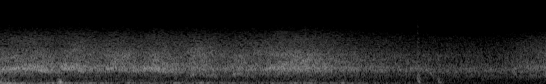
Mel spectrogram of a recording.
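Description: A large stadium crowd in a college football video game, Maryland against Ohio State, roars in a broad, constant wash of cheering just before kickoff, loud and sustained and fading slightly toward the end.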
